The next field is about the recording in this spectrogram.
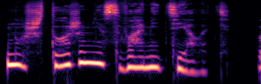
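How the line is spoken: Sigh. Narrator (Russian): вздохнула Рада

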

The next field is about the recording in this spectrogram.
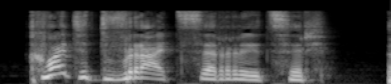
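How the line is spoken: Sharp interruption. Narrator (Russian): резко оборвала его Шелти

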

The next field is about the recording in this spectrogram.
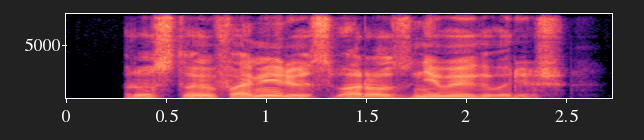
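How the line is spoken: Gruff chuckle, old officer. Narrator (Russian): хмыкнул в усы бывший подъясаул

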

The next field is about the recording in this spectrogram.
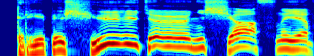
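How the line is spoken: Ghostly howl. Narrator (Russian): взвыл призрак

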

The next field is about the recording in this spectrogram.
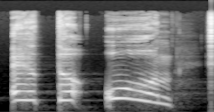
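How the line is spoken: Hoarse whisper. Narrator (Russian): сипло прошептала я

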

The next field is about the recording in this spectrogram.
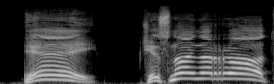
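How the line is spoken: Loud shout. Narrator (Russian): громко крикнул я

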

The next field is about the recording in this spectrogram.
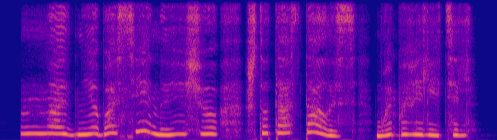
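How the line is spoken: Fawning squeak. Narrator (Russian): Подхалимски пискнула Гага

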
